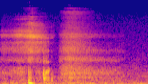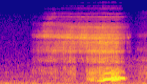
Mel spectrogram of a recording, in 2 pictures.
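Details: Person recording their own sleep noises, wondering whether it is snoring or sleep apnea: noisy breaths with a snort at the start and a fluttering snore near the end; irregular snoring sounds.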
